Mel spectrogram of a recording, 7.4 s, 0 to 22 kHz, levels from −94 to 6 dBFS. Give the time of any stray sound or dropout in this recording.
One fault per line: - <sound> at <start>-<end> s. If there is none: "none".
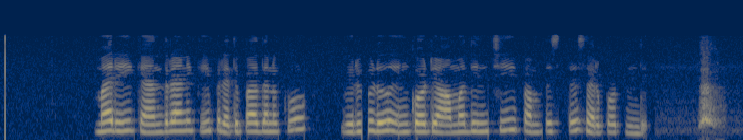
- dropout at 3.6-3.7 s
- bark at 7.0-7.3 s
